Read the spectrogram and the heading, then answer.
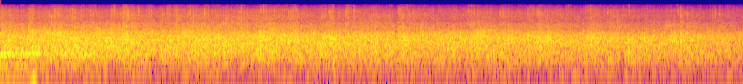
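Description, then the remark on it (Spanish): Steady applause from a crowd, offered to the Lord, a dense, sustained wash of clapping at even loudness throughout, with no speech over it. “Eso se merece un, fuerte aplauso al Señor.”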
